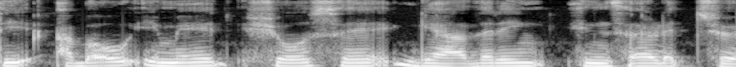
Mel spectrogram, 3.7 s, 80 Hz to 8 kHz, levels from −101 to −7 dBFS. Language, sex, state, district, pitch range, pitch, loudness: English, female, Telangana, Hyderabad, 130-150 Hz, 145 Hz, -14 LUFS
